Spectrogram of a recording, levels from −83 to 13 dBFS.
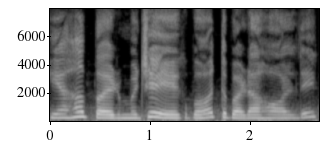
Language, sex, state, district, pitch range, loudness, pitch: Hindi, female, Himachal Pradesh, Shimla, 245-300 Hz, -13 LUFS, 250 Hz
